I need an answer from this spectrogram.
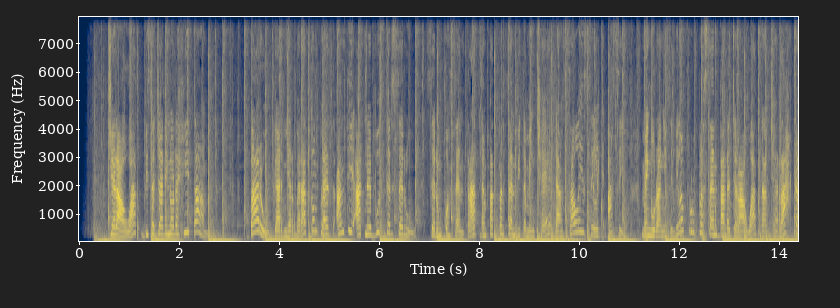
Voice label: INDONESIAN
